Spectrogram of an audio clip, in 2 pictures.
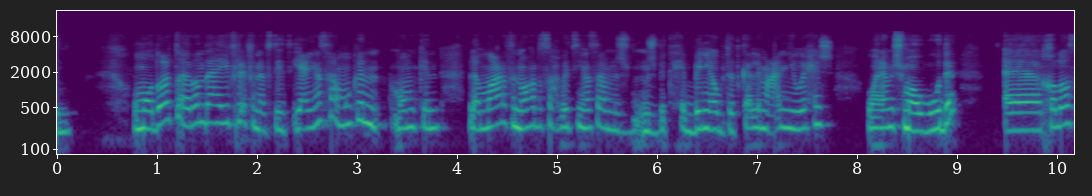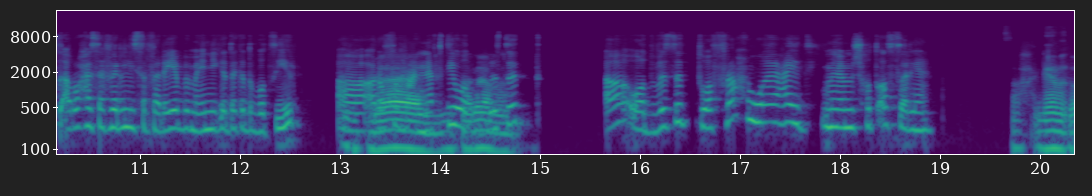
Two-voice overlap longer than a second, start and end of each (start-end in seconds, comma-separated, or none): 13.0-14.8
